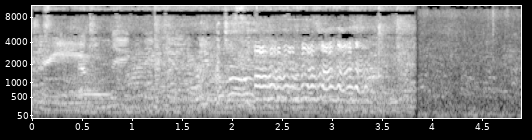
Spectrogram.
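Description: A crowd of people chatter loudly close by.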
